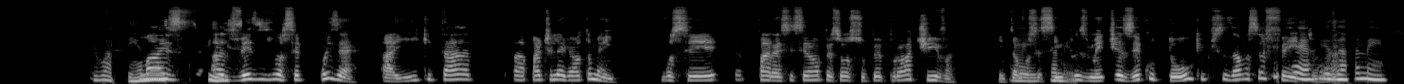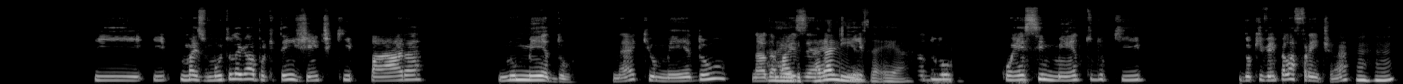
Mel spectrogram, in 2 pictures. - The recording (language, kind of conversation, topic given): Portuguese, advice, Como posso notar e valorizar minhas pequenas vitórias diariamente?
- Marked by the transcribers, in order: static; distorted speech; other background noise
